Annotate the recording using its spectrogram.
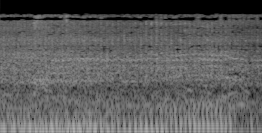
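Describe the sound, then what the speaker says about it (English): A small tractor engine chugs steadily nearby, a low, throbbing idle with a regular pulsing rhythm and no talk over it. "He's incredible with his little tractor."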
